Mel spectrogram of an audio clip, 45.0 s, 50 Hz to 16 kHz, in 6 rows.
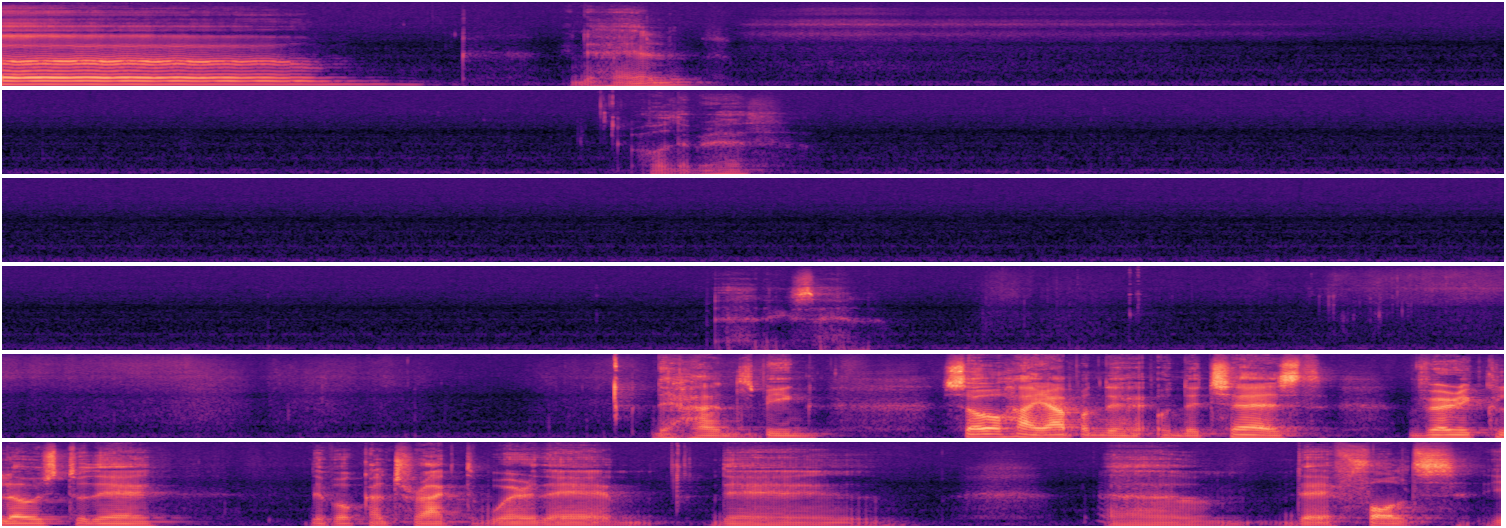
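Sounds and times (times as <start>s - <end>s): faint high hiss: 0.0s - 45.0s
man whispering: 10.6s - 11.5s, 26.1s - 27.0s, 33.1s - 38.3s, 43.0s - 45.0s.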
